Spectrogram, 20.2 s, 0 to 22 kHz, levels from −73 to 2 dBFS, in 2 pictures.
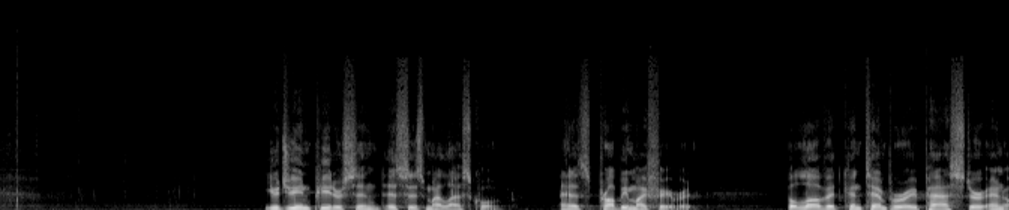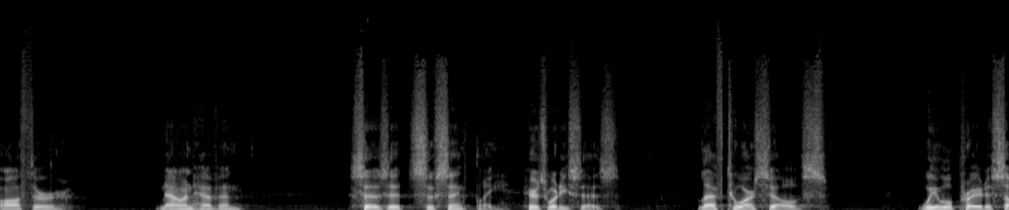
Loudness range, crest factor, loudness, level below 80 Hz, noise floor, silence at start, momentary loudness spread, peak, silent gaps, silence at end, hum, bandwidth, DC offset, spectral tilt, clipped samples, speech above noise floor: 4 LU; 20 dB; -20 LUFS; -50 dBFS; -68 dBFS; 2.65 s; 15 LU; -2 dBFS; none; 0 s; none; 16.5 kHz; under 0.1%; -6 dB/octave; under 0.1%; 48 dB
